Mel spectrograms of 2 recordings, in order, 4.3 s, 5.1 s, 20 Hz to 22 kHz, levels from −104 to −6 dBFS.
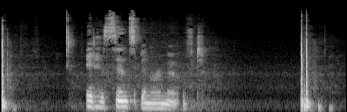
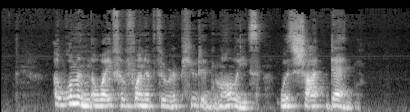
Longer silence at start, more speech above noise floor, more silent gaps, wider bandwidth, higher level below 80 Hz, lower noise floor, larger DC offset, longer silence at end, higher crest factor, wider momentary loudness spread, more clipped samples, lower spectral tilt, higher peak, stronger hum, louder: second, 0.05 s vs 0.7 s; first, 48 dB vs 42 dB; neither; about the same, 15 kHz vs 16.5 kHz; second, -60 dBFS vs -52 dBFS; first, -74 dBFS vs -61 dBFS; neither; second, 0.2 s vs 0.65 s; first, 26 dB vs 18 dB; first, 16 LU vs 10 LU; neither; about the same, -4.5 dB/octave vs -5.5 dB/octave; about the same, -2 dBFS vs -2 dBFS; neither; second, -26 LUFS vs -20 LUFS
